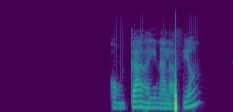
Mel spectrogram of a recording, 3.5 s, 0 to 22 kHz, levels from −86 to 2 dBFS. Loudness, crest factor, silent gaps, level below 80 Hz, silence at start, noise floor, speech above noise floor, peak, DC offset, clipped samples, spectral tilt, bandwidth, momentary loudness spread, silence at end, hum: -28 LUFS; 30 dB; none; -52 dBFS; 1.7 s; -85 dBFS; 57 dB; -2 dBFS; under 0.1%; under 0.1%; -7 dB/octave; 14.5 kHz; 18 LU; 0.5 s; none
